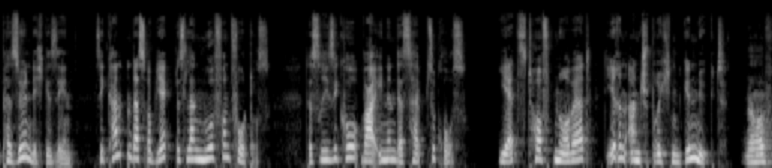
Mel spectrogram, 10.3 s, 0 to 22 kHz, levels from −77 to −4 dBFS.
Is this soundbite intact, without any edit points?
no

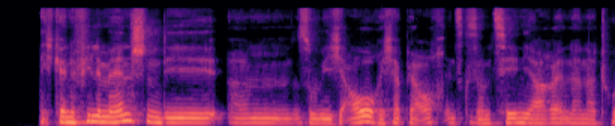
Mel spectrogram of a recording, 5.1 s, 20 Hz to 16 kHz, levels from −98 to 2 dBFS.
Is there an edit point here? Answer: yes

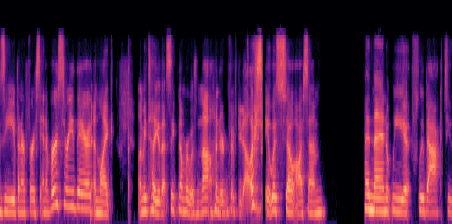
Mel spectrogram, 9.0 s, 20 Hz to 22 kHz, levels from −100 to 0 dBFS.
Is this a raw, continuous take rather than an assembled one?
no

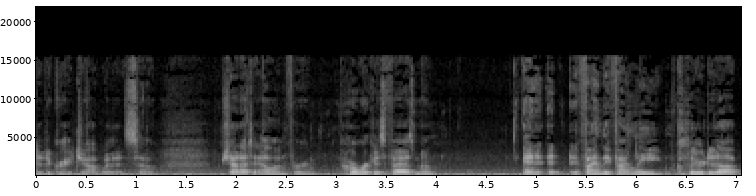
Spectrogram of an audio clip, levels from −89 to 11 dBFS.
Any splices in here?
yes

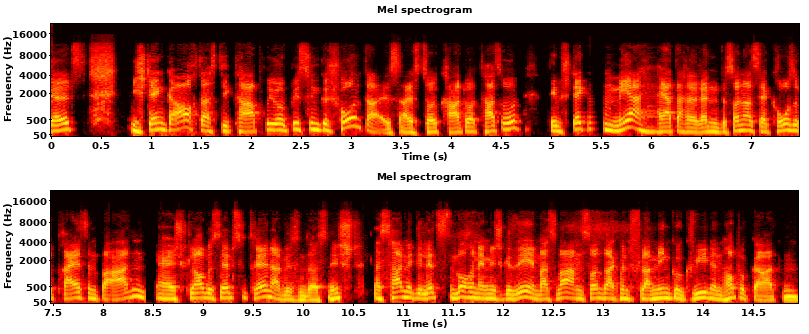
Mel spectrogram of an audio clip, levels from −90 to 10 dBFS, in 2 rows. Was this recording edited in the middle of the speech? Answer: yes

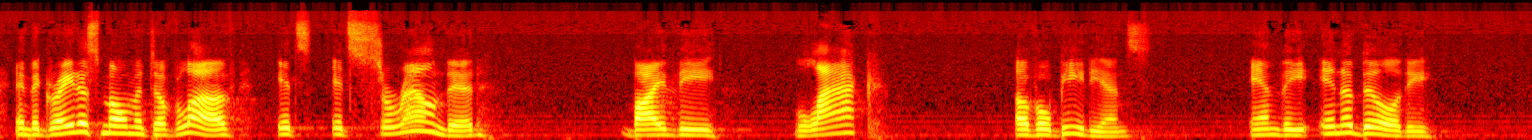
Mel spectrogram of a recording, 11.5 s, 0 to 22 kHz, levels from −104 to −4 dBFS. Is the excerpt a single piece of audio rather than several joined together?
yes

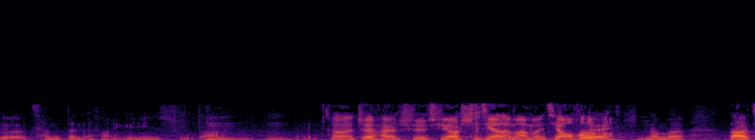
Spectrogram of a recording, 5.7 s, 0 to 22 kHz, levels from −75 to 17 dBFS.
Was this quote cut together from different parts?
yes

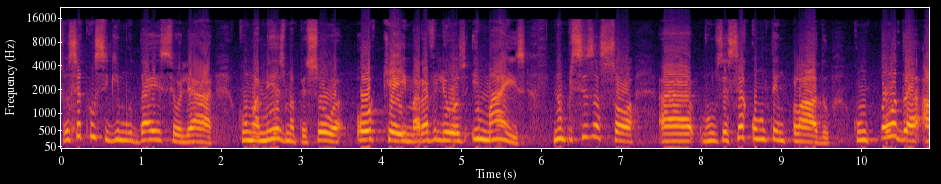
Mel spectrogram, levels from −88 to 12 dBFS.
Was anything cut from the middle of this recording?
no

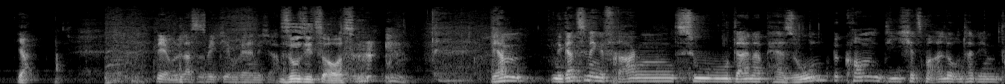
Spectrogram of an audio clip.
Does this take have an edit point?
yes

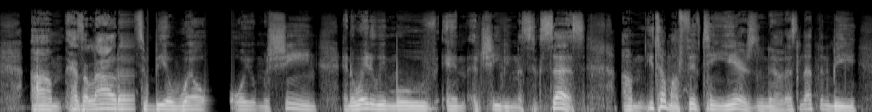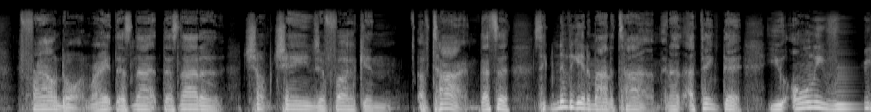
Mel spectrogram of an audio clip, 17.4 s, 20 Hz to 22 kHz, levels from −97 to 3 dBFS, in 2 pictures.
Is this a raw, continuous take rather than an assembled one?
yes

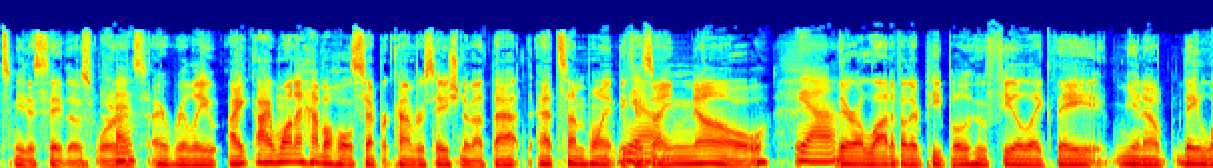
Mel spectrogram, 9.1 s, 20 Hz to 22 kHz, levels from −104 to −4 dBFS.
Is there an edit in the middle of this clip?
no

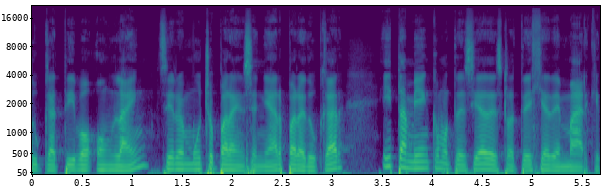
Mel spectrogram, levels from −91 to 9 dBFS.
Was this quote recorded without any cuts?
yes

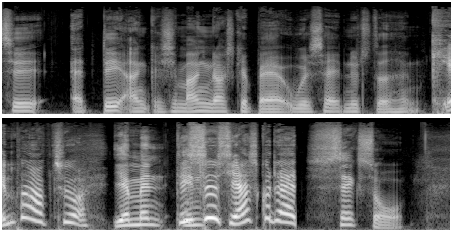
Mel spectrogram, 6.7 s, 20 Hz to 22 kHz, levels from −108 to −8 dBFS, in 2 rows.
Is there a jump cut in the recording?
yes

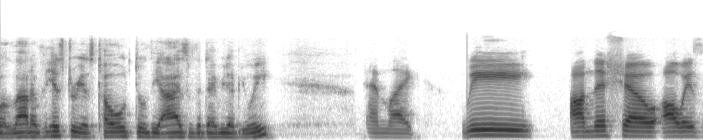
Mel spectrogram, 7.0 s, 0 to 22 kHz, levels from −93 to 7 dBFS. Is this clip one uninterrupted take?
no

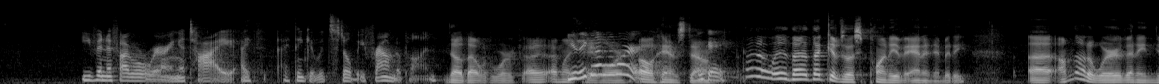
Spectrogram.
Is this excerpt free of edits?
no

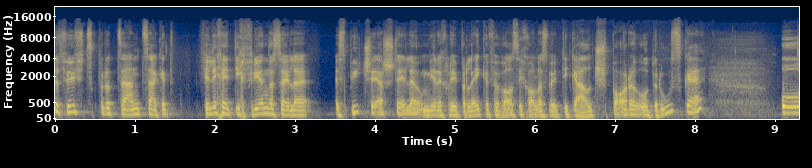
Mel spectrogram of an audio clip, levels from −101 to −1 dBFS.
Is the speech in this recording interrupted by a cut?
no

